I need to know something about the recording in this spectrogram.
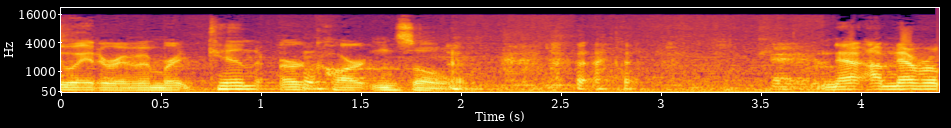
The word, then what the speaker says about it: Urquhart: It's only 2 syllables. I go with what was it, Urquhart? Urquhart. Urquhart. Yeah. Oh, that's horrible. And so, dude. The way you say his name irks him. And it hurts his heart. Yeah. Irk heart.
